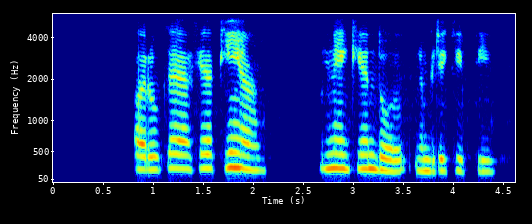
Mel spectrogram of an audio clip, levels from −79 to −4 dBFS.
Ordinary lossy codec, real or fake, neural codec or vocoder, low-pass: Opus, 24 kbps; fake; codec, 16 kHz in and 24 kHz out, 2.2 kbps, FireRedTTS-2 codec; 5.4 kHz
